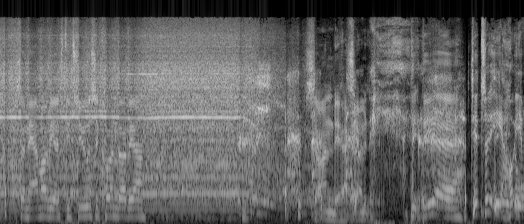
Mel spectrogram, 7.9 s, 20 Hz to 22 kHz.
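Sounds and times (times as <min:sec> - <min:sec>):
kitchen blender running: 0:00.0 - 0:05.6
speech: 0:00.3 - 0:02.6, 0:03.6 - 0:07.8
laughter: 0:03.6 - 0:07.8.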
